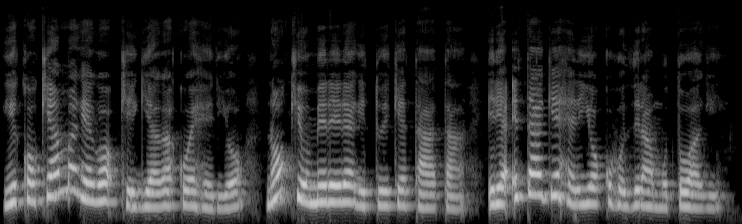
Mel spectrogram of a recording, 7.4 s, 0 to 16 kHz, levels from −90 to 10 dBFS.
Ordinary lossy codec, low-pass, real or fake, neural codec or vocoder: none; 14.4 kHz; fake; vocoder, 44.1 kHz, 128 mel bands every 512 samples, BigVGAN v2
